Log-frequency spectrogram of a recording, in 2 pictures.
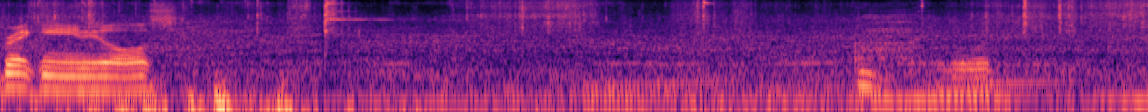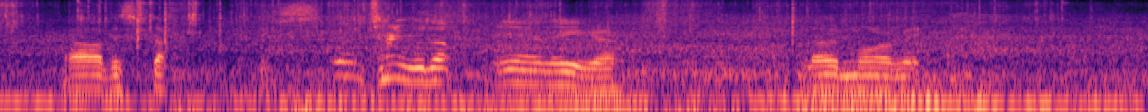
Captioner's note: road noise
